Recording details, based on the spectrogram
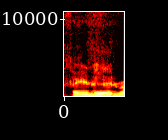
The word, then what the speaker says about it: Feyenoord: Feyenoord, right? – Yeah.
